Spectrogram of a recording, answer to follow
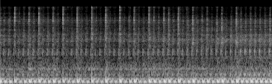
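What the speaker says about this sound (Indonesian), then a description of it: "Untuk suara mesin sih lumayan renyah ya" A two-stroke CTX REV motorcycle engine with a CTX exhaust idles close by, loud and steady, its rapid uneven pulsing putter running throughout with no voices.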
